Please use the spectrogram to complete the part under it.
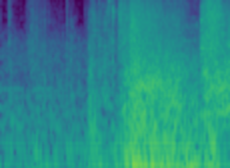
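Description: A sword slashes and hits with a wet thud.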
